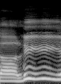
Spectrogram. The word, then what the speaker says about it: Ali: Well, I saw the bottle, and I assume it's pronounced Ali, but it A-L-I. – Think of Prince Ali, yes, it is he, Ali.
